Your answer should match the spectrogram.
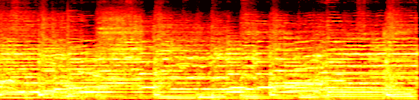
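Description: Live band playing an instrumental break of a country-rock song, with guitar to the fore over bass, drums and keyboard, and a violin among the players.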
